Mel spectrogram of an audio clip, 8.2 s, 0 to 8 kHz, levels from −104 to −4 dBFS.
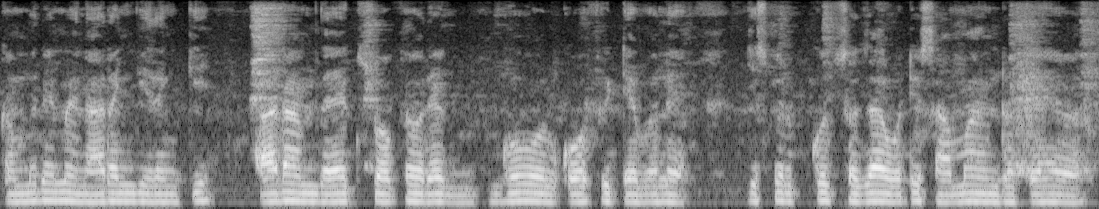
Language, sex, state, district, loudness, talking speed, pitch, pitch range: Hindi, male, Gujarat, Valsad, -17 LUFS, 145 wpm, 115 Hz, 110-120 Hz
